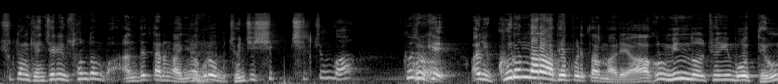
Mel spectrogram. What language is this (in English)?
Korean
